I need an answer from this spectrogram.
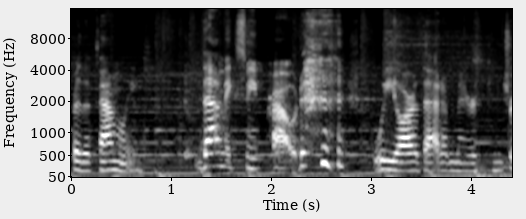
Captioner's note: chuckles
